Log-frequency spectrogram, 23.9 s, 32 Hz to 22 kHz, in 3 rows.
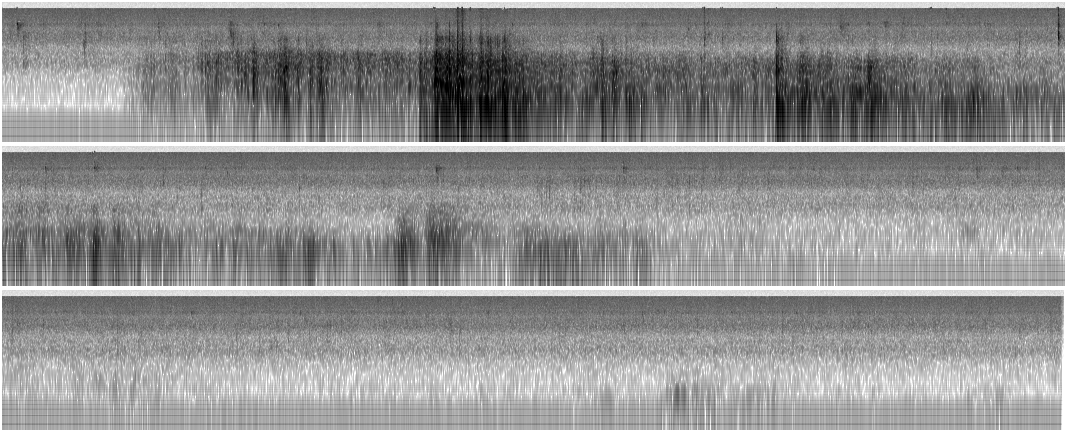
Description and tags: Huge thunder was recorded on 31st of July, morning in a thunderstorm in Pécel, Hungary. The file was recorded by my MP3 player.
field-recording, lightning, rainstorm, storm, thunder, thunderstorm, weather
